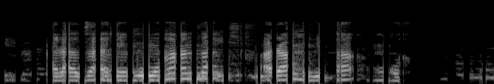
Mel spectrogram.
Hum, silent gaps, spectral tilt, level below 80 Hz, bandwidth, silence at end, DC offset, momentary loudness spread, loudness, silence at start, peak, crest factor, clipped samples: none; 4.12-4.40 s, 4.49-4.53 s, 4.66-4.70 s; -5 dB/octave; -62 dBFS; 8 kHz; 0 s; under 0.1%; 16 LU; -27 LUFS; 0.05 s; -8 dBFS; 20 dB; under 0.1%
